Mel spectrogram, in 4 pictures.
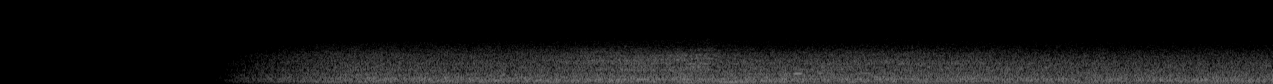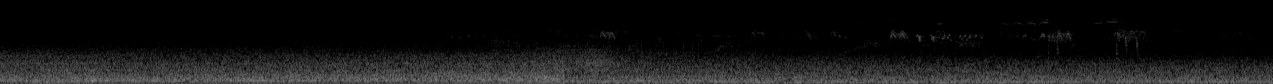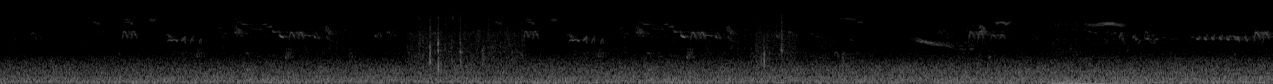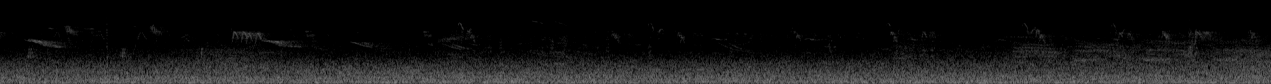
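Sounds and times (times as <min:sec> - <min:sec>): small birds chirping: 0:27.3 - 0:34.2, 0:34.8 - 0:37.9
low background rumble: 0:36.0 - 0:37.1.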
